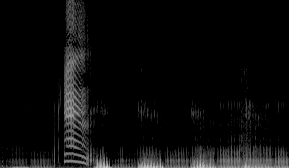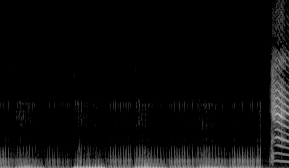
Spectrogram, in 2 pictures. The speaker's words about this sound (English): Oh, there's my kitten again. Do you want to talk for people, kitten? Come here, talk. Oh, speak. Come on. Speak. Come on, purr.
